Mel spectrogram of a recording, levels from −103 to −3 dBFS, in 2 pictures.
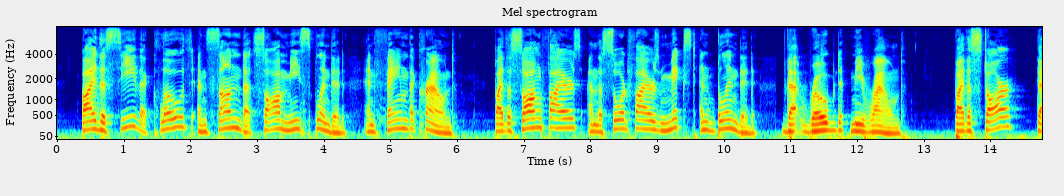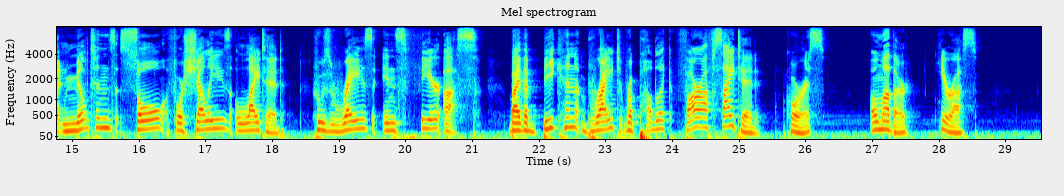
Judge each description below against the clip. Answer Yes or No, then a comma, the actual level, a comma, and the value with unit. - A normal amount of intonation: No, wide, 6.1 semitones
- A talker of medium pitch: Yes, medium, 160 Hz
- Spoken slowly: Yes, slow, 115 wpm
